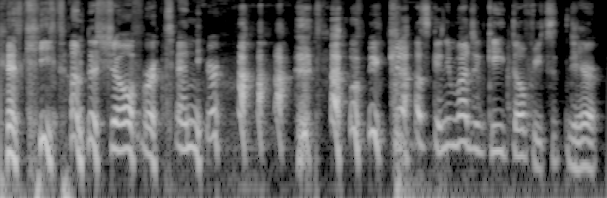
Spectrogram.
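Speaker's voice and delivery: high laughing voice, slowed. Real, not acted. Host laughing at [name] idea, giggling.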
